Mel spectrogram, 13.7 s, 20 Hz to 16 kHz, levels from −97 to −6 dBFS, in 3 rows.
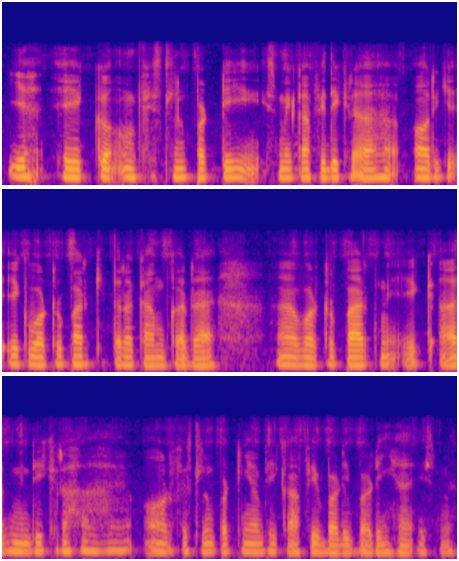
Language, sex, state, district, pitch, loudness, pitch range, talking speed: Hindi, male, Uttar Pradesh, Varanasi, 125 Hz, -31 LUFS, 120-130 Hz, 160 wpm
